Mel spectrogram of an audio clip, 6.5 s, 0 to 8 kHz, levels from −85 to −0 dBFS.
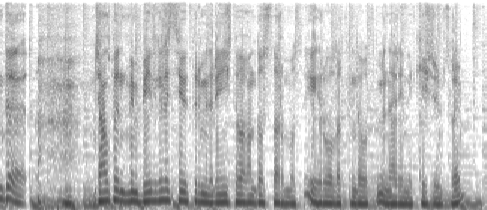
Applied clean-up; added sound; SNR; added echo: none; none; none; none.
